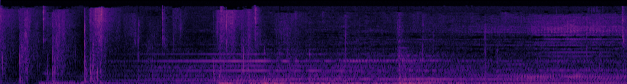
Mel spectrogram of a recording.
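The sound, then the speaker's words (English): Footsteps running upstairs in a video game: a few sharp, heavy thuds at the start, then a dense, continuous rumble of quick steps that stays loud to the end. “All right, yeah, let's go run upstairs.”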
